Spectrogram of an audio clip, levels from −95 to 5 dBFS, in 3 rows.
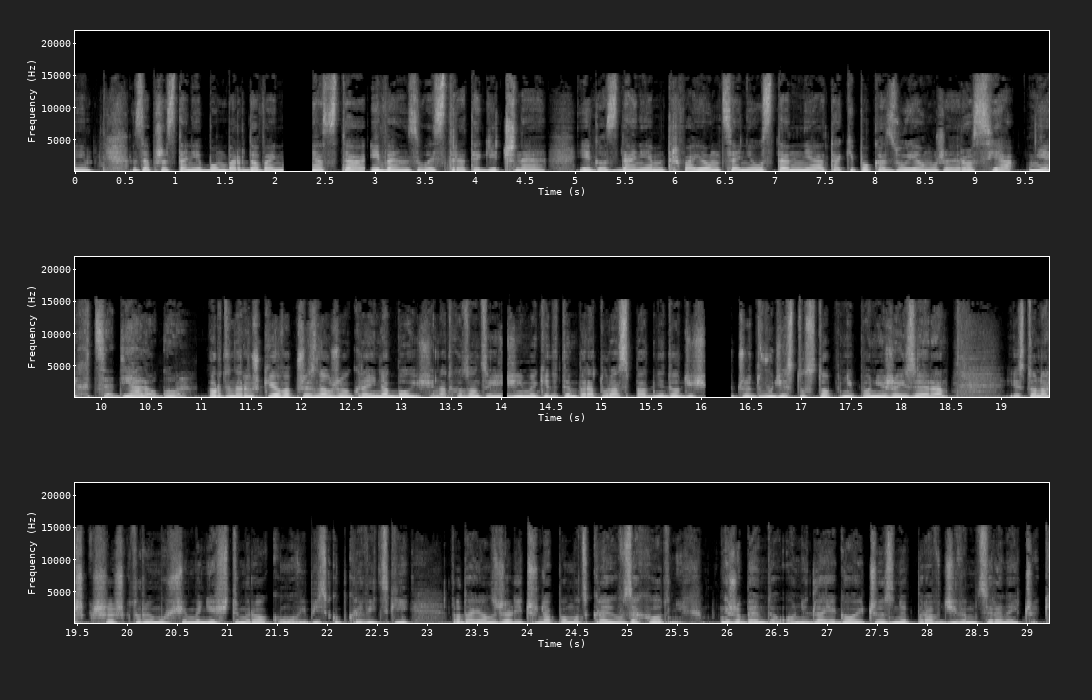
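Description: A digital wireless dropout occurs three times as the receiver loses too much data and mutes: at 2.07 s after "zaprzestanie bombardowań" for 0.30 s, at 14.00 s after "boi się nadchodzącej" for 60 ms, and at 16.03 s after "kiedy temperatura spadnie do" for 0.27 s. Each is a clean hole of near silence with no noise burst.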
